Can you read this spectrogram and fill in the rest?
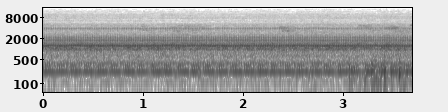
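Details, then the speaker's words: Air conditioner compressor overheating with the condenser fan stopped and pressure staying high. A loud, steady electrical hum with a buzzy edge and no fan whoosh. Very noisy when it has this fault. "e agora está superaquecendo né geralmente ele fica fazendo esse barulhão é quando ele tá com esse defeito ele é muito barulhento é muito barulhento"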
